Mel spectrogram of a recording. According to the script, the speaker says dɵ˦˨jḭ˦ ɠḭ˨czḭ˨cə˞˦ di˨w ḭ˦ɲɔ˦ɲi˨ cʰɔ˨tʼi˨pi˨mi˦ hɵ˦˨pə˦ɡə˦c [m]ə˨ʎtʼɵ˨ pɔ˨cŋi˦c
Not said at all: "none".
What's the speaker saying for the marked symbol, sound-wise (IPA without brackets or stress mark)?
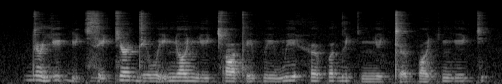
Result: ɲ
